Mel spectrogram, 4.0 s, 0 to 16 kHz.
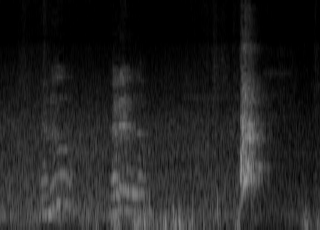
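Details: A 21-month-old male Indian Spitz gives a sharp, aggressive bark amid a person's talking.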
